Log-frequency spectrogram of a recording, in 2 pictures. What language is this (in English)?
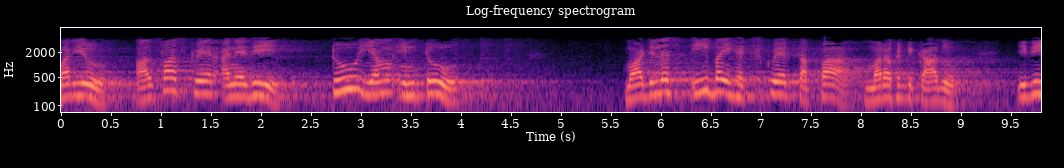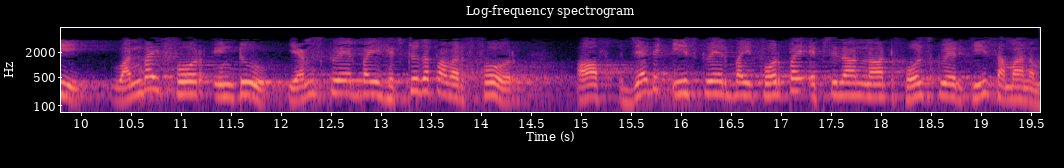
Telugu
